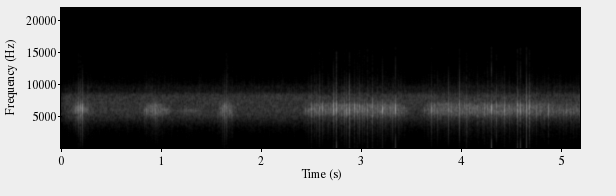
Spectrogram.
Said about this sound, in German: So klingt es, wenn ein Schweinswal sich seiner Beute nähert. Die meisten Leute sehen ihn nie. Das ist tatsächlich so, weil der Schweinswal ein relativ kleines Tier ist.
